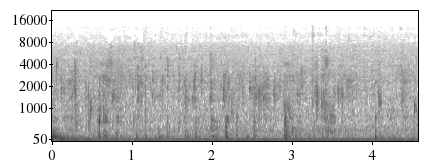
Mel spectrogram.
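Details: Pug named Elvis, two years old, munching dry kibble with a chunk of beef. Steady wet crunching and slurpy clicks, densely packed and irregular, with one louder chomp near the end of the third second.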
